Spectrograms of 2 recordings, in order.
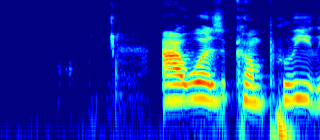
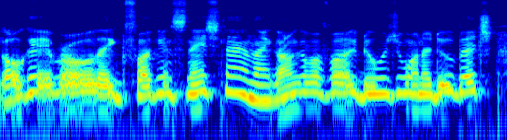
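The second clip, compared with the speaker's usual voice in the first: higher-pitched, acted-out brush-off; dismissive retort; 6 semitones higher, 4 dB quieter than usual. Storyteller replays telling a girl to just snitch, dismissive. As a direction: retell it as an offhand, higher-voiced dismissal.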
